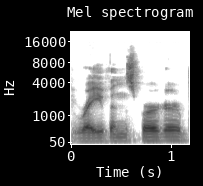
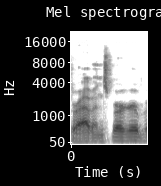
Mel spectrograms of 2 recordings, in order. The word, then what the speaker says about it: Ravensburger: It's spelled like Ravensburger, but it's Ravensburger because they're a German company.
